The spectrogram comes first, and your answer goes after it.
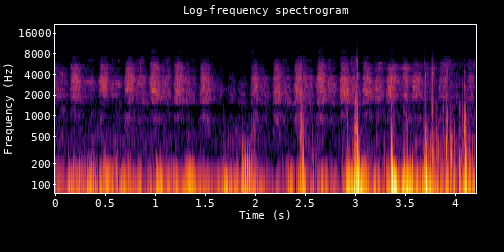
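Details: Heavy rhythmic panting from Monaka, a French Bulldog busy playing with a bowl; rapid, breathy huffs come nearly three per second, with a few low thumps as the bowl is knocked about.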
